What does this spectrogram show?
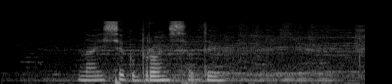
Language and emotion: Russian, neutral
